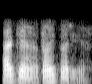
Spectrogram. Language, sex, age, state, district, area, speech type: Odia, male, 18-30, Odisha, Jajpur, rural, conversation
